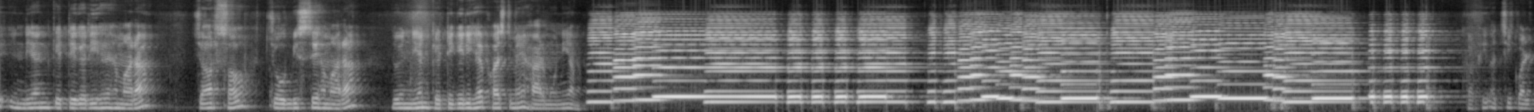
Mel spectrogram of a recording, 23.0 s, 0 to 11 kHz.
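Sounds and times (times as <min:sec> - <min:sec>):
keyboard harmonium melody: 0:08.8 - 0:22.2.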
